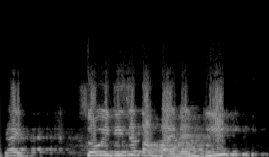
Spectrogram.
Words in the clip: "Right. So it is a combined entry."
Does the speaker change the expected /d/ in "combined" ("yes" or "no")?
yes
